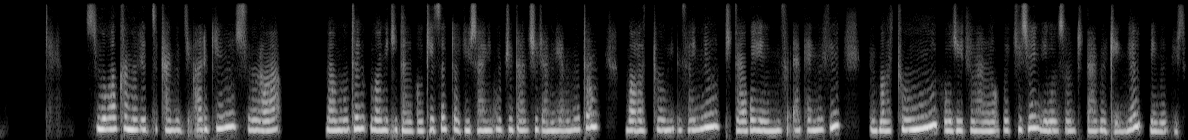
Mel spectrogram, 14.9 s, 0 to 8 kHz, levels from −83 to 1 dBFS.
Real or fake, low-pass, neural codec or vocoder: fake; 7.2 kHz; codec, 16 kHz, 0.5 kbps, FreqCodec, smaller model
